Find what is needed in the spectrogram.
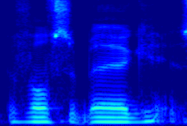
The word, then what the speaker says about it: Wolfsburg: Wolfsburg, switching into a nice German accent there. Yes. The official team of... – Oh, yes. I'm a worldly host. Wolfsburg.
